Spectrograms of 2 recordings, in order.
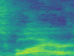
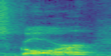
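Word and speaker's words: SCOIR: We have a program called SCORE. A lot of people look at it, S-C-O-I-R, and think that it's pronounced Squire. It is SCORE.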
